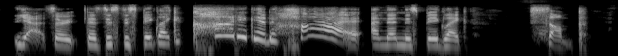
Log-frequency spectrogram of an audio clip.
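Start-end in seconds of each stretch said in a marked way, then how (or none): 2.0-3.6 mock, very high, loud excited yell, "hi" stretched. Narrating a greeting from someone who recognizes you, said very loudly. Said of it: "they say it so loudly".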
